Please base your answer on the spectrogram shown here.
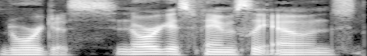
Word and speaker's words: Norges: They had the Norwegian Sovereign Wealth Fund, which I believe is pronounced Norges.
